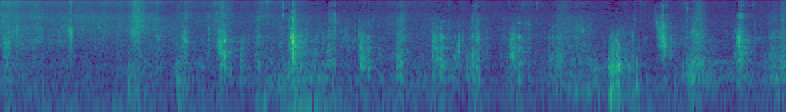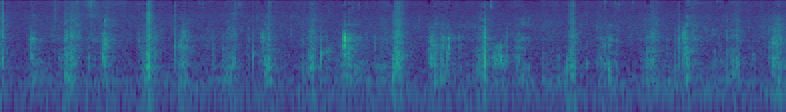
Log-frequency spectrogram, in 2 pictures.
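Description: A person chewing a mouthful of food close to the microphone: wet smacking and crunching clicks, several a second.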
